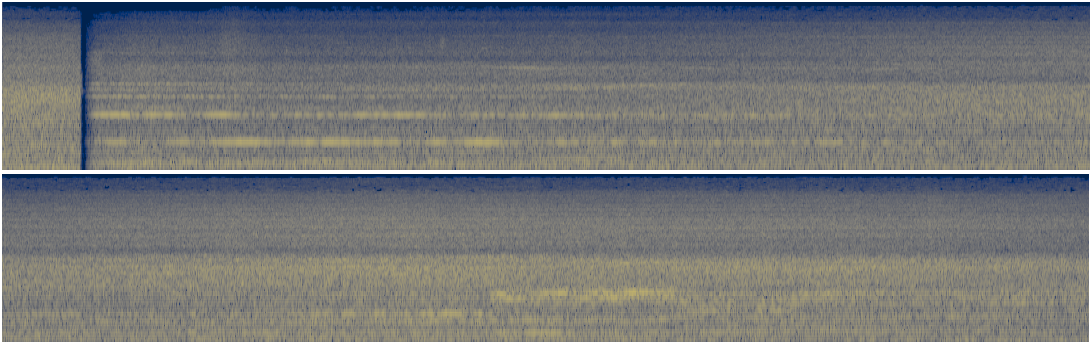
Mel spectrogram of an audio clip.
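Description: A train running at a railway station: a steady rumble with a high whining tone held over it, and further whining tones joining near the end. The sound breaks off for an instant just after the start.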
